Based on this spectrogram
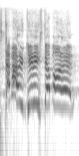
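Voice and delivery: high, urgent panicked plea; mock terror. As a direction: urge the driver on as if terrified. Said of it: "rolls up the window in terror".

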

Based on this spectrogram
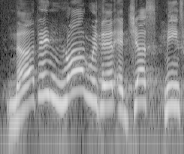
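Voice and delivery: slow, stretched words; drawn-out catchphrase. Shown as a demonstration. Pastor cueing the congregation's refrain, slow and drawn out.

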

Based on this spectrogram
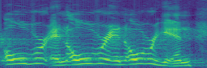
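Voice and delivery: ordinary talk

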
